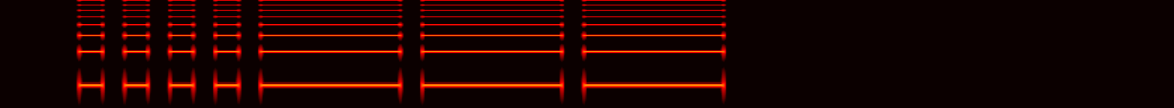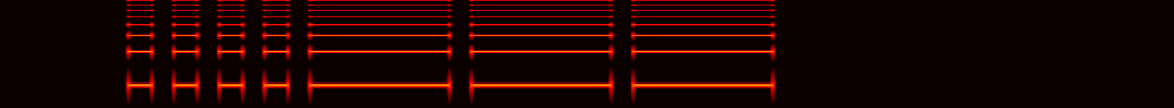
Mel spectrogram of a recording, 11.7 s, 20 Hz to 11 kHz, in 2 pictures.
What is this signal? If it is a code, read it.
Beep code, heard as beeps from a small speaker, played twice, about 720 Hz. 4 short, 3 long.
